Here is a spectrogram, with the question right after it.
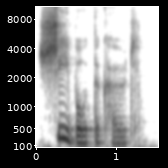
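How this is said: The stress falls on the word she. It was this person and not another. "We could even move the stress to she"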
